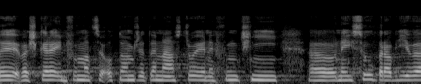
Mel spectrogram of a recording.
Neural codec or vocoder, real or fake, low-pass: vocoder, 22.05 kHz, 80 mel bands, Vocos; fake; 9.9 kHz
